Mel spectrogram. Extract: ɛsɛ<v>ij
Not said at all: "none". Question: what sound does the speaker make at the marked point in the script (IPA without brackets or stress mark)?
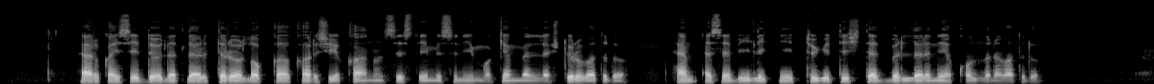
b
